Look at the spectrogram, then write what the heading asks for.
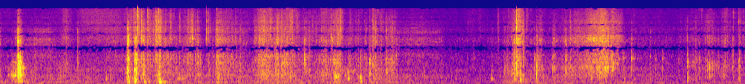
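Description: A person chewing a sugar cookie close to the microphone: scattered crunchy, crackling bursts with short pauses between them.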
